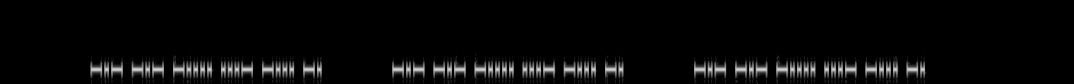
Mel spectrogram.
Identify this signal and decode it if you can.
Morse code, heard as a keyed tone, about 36 wpm, 700 Hz. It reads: KK6VBN KK6VBN KK6VBN
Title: USA Call Signs - 6 Characters - Repeated 3x - 35wpm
